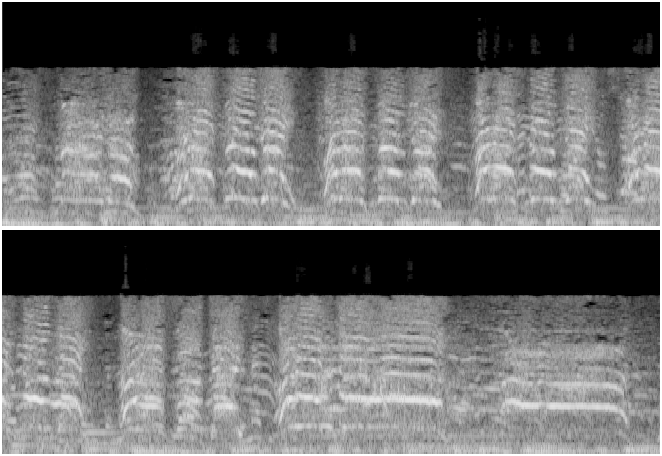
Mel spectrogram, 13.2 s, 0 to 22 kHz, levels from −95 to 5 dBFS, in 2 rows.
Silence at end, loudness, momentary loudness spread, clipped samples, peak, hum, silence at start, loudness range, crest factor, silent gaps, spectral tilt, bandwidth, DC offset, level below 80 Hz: 0 s; -11 LUFS; 8 LU; under 0.1%; 0 dBFS; none; 0 s; 1 LU; 10 dB; none; -4 dB/octave; 6.8 kHz; under 0.1%; -24 dBFS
